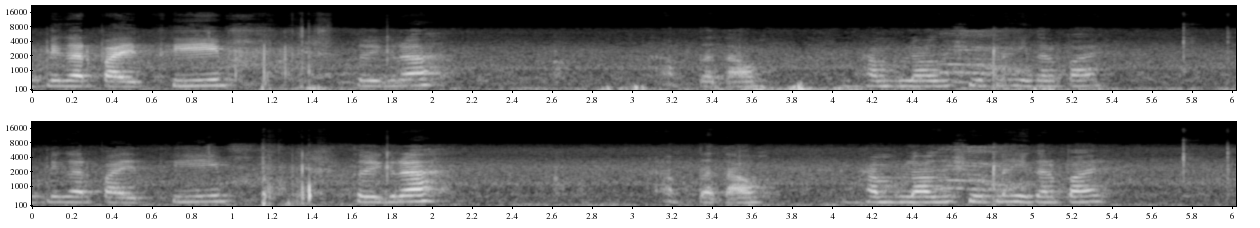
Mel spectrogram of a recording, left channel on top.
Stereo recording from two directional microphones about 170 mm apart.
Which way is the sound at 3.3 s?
50° right (ahead or behind).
